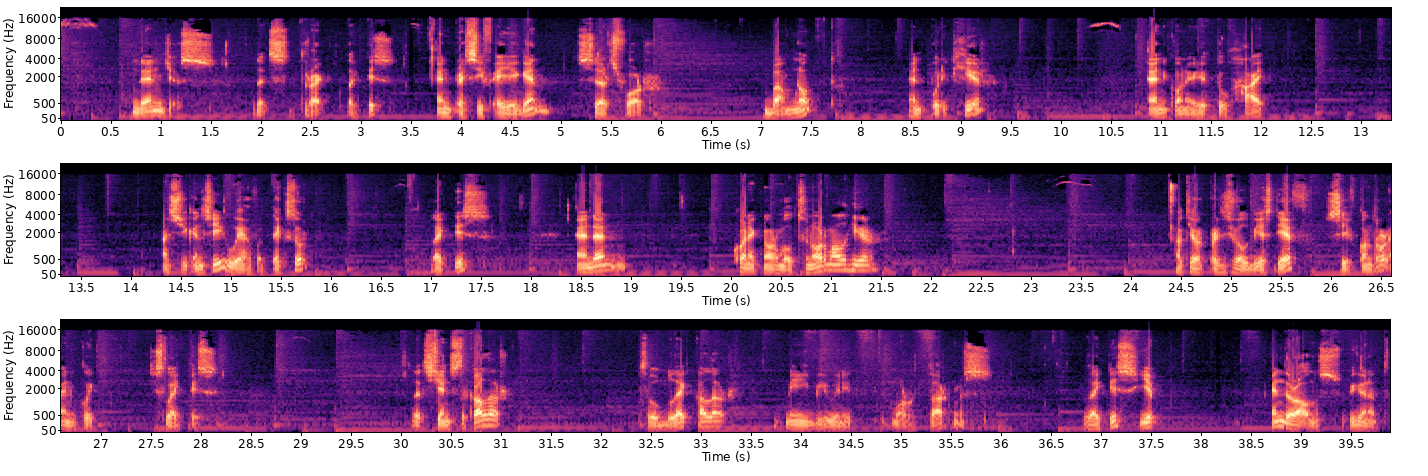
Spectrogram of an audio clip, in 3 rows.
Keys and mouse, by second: 1.2-1.7 drag, 2.4 g, 4.3 shift+a, 11.5 click, 11.8-12.6 drag, 13.5 click, 13.8 click, 19.4 click, 19.8-22.8 drag, 26.9 shift+click, 30.1 click, 38.5-39.8 drag.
